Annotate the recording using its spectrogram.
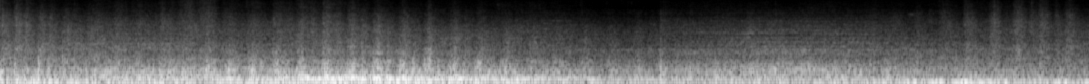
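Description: Passenger train running, heard from inside the carriage: a steady rumble of wheels on the track that grows a little louder a few seconds in, then eases.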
